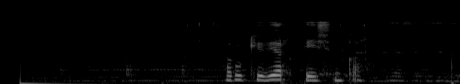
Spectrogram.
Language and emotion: Russian, neutral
